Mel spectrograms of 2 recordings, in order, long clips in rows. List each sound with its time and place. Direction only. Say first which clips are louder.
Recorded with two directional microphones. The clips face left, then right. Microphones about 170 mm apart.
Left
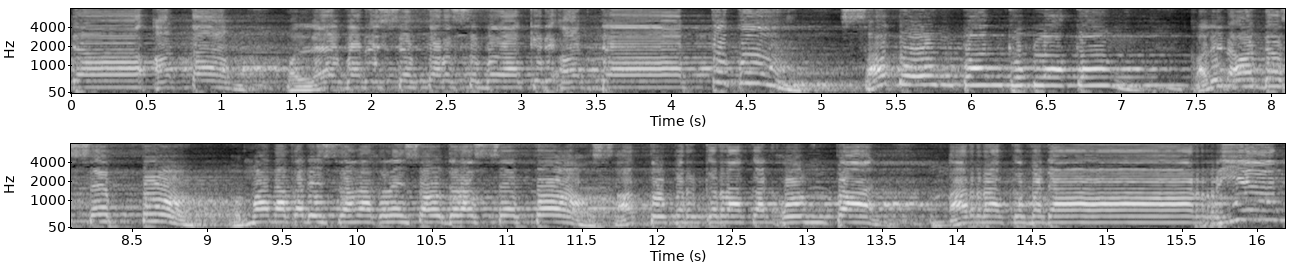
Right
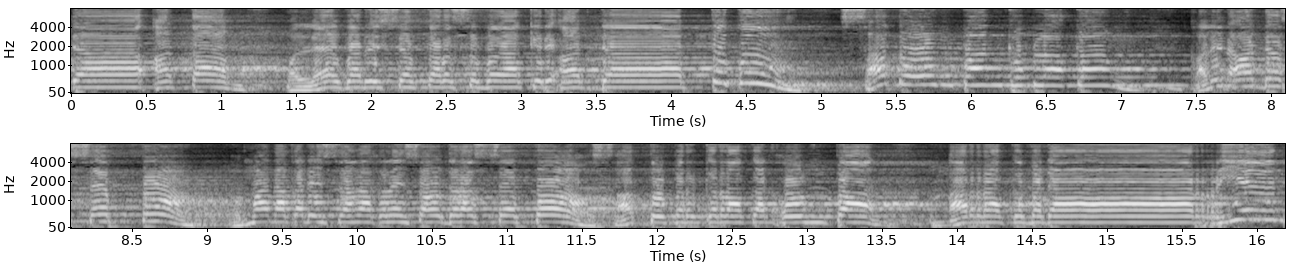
0.0 s a sound: right 4 dB; 65° right (ahead or behind)
1.5 s a man's voice: right 6 dB; 90° right; by 4.4 s 55° right (ahead or behind)
7.5 s a man's voice: even; 5° left (ahead or behind)
11.3 s a man's voice: right 1 dB; 20° right (ahead or behind)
